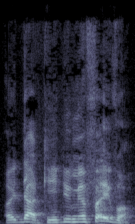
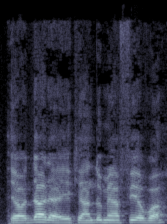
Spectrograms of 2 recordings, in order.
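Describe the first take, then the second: First: Put-on British accent. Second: Jamaican Patois. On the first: Skit's English-style version of request. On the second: Acted. Same request replayed in Patois.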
